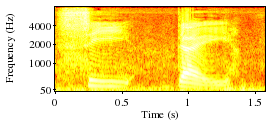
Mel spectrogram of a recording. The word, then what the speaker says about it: Side: Day itself in the old ancient city of C day and C day basic spell si da si de side but pronounced C de s EE da Y and C day basically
